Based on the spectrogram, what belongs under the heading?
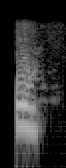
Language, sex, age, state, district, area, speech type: Maithili, male, 18-30, Bihar, Madhubani, rural, conversation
